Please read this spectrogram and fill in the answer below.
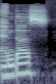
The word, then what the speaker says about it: Endvs: One, and this is how I would pronounce it, just because it's spelt differently, is Endvs. It's spelt E-N-D-V-S, and I think they're using that V as a U.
